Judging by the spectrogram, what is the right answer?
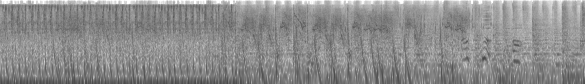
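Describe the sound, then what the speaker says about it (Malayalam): Cartoon gunfire rattles in dense rapid bursts, followed by a chaotic run of crashes, smashes and thwacks as things are shot to pieces, all loud and close. "പിന്നെ ഈ ചപ്പേട്ട എല്ലാം വെടിവെച്ച് തകർക്കും"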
